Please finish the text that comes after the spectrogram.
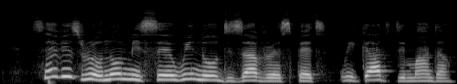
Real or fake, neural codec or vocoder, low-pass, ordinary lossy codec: real; none; 14.4 kHz; none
